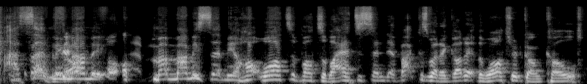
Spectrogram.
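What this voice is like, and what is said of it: Imitating the other speaker's accent. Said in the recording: “This is my accent. ... It is your accent.”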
